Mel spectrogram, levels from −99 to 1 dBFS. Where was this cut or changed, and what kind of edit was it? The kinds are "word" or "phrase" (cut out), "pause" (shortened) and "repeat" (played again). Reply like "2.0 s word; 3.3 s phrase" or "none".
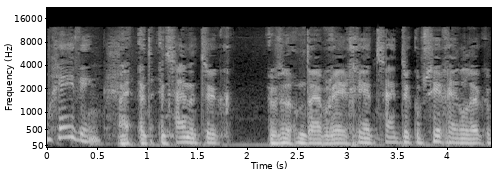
none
